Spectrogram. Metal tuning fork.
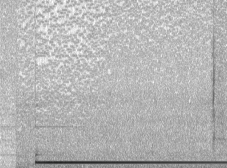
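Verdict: Pure.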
